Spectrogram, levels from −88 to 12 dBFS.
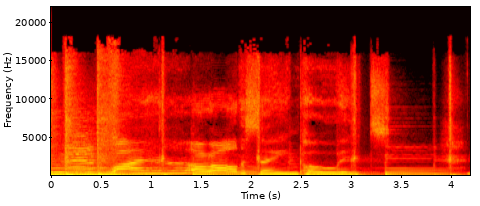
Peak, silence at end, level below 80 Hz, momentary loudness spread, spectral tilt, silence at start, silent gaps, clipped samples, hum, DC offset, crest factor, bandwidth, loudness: -2 dBFS; 0 s; -24 dBFS; 11 LU; -4.5 dB/octave; 0 s; none; under 0.1%; none; under 0.1%; 16 dB; 18 kHz; -18 LUFS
